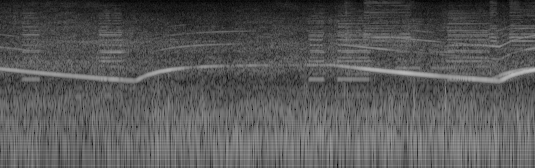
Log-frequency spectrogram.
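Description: Emergency vehicle siren wailing. Its pitch falls slowly for about two seconds, then sweeps quickly back up, and this happens twice. Underneath is a steady rumble of motorcycle engines and freeway traffic.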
